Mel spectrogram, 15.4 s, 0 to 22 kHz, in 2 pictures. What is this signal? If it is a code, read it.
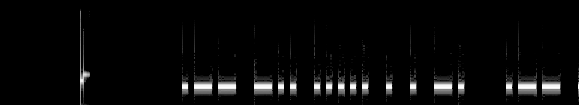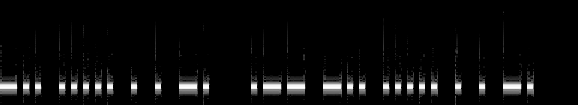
Morse code, heard as a keyed tone, about 15 wpm, 700 Hz. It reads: WD5EEN WD5EEN WD5EEN
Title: USA Call Signs Repeated 3x 15wpm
